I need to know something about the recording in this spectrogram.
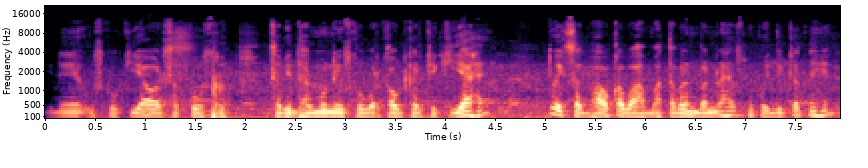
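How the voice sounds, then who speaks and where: A man's voice: medium pitch, level tone, normal speed. A man giving spontaneous remarks as an interviewee. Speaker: interviewee giving a press comment. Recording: faint ambient noise, field interview.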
